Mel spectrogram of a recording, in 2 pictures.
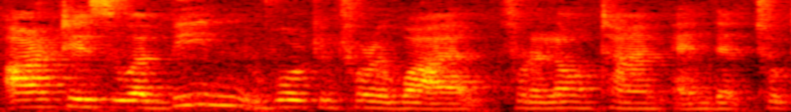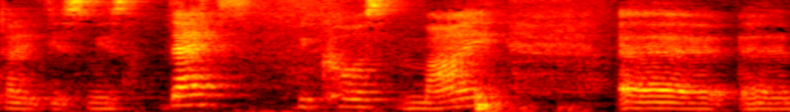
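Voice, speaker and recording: Noticeable background noise sits behind a woman's fairly low voice. She speaks at a moderate pace with lively intonation. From Italy. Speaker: art collector. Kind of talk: interview. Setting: at home. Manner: animated, repetitive.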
